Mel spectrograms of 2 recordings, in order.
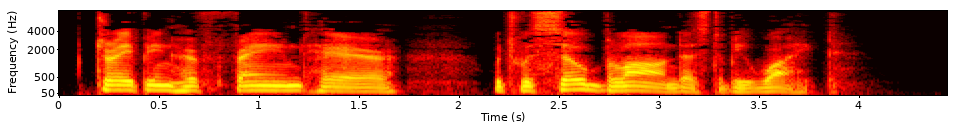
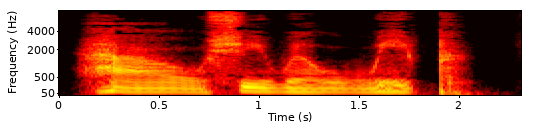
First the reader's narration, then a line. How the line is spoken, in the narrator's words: she growled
